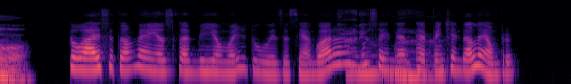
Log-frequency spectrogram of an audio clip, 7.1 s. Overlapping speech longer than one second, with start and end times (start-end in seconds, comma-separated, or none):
4.2-5.6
